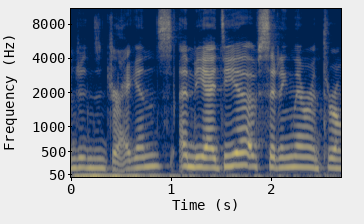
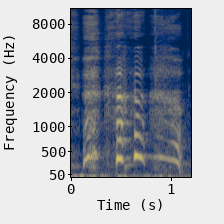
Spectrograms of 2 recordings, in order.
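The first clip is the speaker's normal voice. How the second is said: high laugh; 10 semitones higher than usual. Acted. Laughing at team name.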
